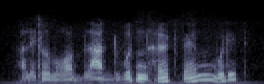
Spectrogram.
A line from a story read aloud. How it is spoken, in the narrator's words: the voice that whispered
